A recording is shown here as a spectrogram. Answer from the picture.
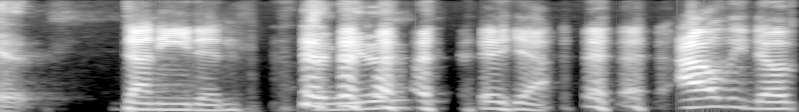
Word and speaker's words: Dunedin: Dunedin. Dunedin. Yeah, I only know that because the Jays. I'm a fan of the. I'm a fan of the books. So, yeah, okay. we're calling it Dunedin.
